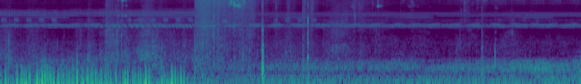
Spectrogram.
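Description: Crickets chirring steadily in dry autumn grass. For the first three seconds wind rumbles on the microphone, the loudest sound, then it drops away and a few faint footsteps on the grassy path are heard.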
